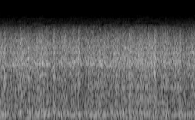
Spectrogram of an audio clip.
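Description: A guitar-and-drums rock duo playing live: a dense, loud, unbroken wash of electric guitar and drum kit with a steady held pitch underneath.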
